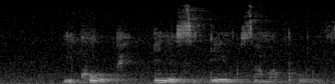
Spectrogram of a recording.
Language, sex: Zulu, female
